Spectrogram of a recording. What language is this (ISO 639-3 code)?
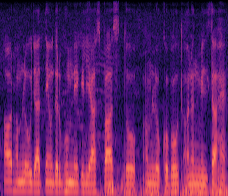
urd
